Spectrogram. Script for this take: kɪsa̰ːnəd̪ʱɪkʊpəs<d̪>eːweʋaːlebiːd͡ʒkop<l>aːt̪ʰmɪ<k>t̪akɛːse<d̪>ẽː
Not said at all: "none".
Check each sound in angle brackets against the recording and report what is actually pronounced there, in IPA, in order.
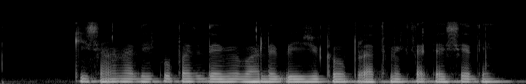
d̪, ɾ, k, d̪

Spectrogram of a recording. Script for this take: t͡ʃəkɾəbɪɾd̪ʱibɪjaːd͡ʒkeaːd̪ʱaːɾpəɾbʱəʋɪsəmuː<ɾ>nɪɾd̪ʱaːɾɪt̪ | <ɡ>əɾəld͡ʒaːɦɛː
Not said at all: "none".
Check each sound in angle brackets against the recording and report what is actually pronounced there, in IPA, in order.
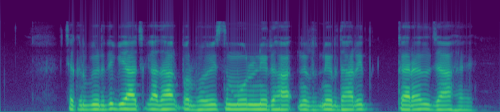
l, k

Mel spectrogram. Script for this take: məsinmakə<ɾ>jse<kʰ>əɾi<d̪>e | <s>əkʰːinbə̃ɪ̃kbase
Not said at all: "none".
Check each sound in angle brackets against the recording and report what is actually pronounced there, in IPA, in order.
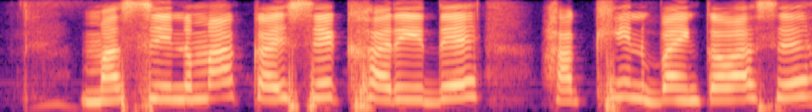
none, kʰ, d̪, h

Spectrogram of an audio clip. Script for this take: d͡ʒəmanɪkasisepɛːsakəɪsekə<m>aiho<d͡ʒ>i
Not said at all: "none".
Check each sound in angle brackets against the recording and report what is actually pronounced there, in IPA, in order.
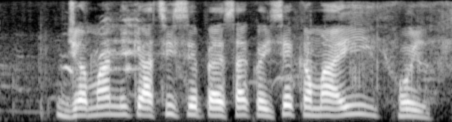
m, none

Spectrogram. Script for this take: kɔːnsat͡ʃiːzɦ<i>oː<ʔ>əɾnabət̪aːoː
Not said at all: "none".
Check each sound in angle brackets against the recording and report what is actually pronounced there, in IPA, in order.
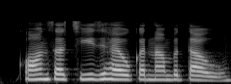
ɛ, k

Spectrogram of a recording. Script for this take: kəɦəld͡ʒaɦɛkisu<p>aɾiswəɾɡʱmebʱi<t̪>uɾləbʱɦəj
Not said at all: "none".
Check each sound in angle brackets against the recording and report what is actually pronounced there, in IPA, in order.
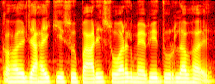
p, d̪

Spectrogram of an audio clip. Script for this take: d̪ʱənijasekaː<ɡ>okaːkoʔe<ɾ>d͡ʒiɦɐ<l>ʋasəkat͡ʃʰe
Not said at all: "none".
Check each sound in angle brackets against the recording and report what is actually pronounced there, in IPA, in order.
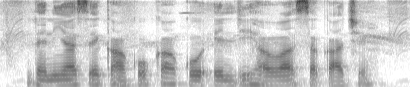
k, l, none

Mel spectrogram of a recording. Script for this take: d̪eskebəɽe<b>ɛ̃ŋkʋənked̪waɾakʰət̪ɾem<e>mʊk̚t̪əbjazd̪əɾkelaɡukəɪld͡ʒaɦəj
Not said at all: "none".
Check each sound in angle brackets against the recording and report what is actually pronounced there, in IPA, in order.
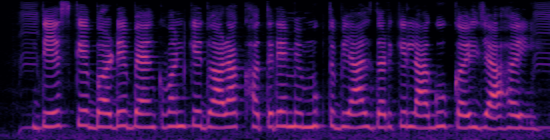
b, e

